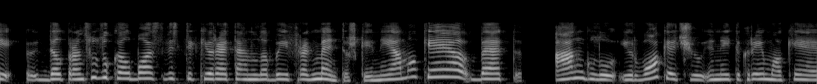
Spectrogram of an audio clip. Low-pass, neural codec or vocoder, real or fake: 7.2 kHz; codec, 16 kHz, 4.8 kbps, FACodec; fake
